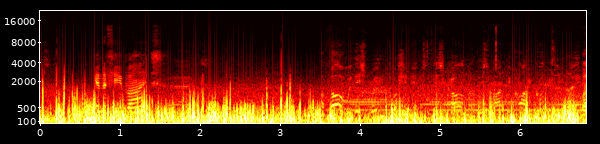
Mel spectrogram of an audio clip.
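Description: Wind gusting across the corner of a fishing lake, buffeting the microphone with a rough, steady roar that continues under a voice.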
